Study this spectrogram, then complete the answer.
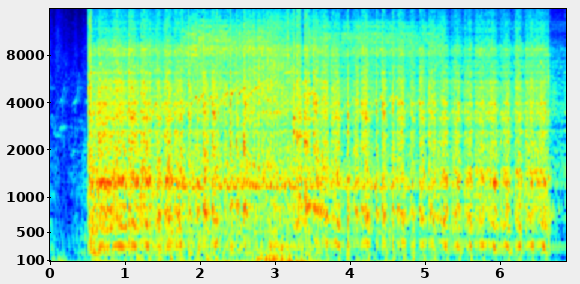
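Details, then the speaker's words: Mk1 Toyota MR2 twin-cam 16-valve project car: fast even starter churning about six seconds with no catch after a brief attempt to fire; cranks but won't start. "She did try. Go on, give her it again."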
